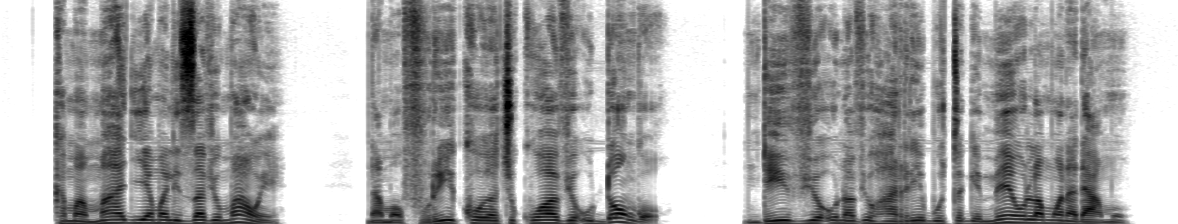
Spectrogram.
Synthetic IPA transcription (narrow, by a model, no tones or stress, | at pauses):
kamamaʄijamalizavjɔmawɛ | nʔa̰mafuɾikɔjat͡ʃukuavjɔʔuɗɔŋɡɔ̰ | ndivjɔunavjɔɦaɾiɓutɛɠɛmɛɔlamwanaɗamu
